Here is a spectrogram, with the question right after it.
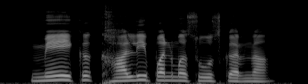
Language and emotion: Dogri, sad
